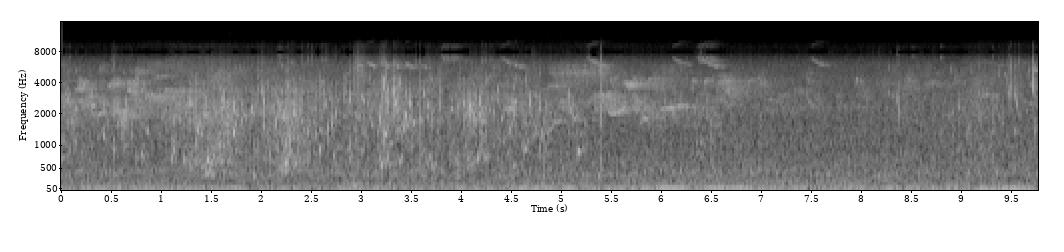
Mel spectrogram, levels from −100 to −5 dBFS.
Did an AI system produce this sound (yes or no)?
no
